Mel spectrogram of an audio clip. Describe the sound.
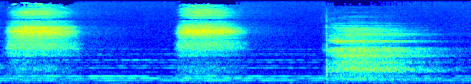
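Breathing from a guided breathing exercise: two hissing inhales separated by a pause, then a longer, audible exhale that fades out.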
